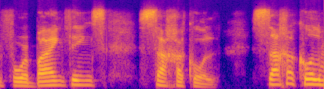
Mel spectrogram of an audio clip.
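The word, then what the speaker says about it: סהכ: Sakh hakol will always, almost always, I think 99% of the time be abbreviated as samekh heh gershayim kaf and it stands for sakh hakol.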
